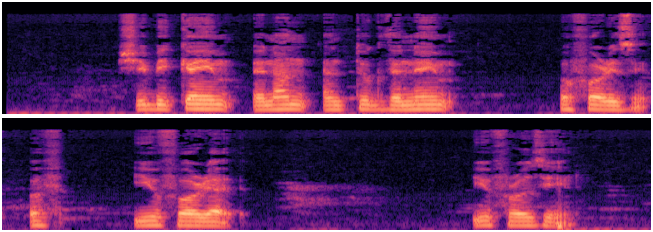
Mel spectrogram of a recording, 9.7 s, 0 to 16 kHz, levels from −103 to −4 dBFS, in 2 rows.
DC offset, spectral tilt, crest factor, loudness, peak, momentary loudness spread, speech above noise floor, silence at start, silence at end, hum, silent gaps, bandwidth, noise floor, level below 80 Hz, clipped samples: under 0.1%; -5.5 dB/octave; 20 dB; -25 LUFS; -6 dBFS; 13 LU; 45 dB; 0.15 s; 0.55 s; none; none; 11.5 kHz; -69 dBFS; -50 dBFS; under 0.1%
